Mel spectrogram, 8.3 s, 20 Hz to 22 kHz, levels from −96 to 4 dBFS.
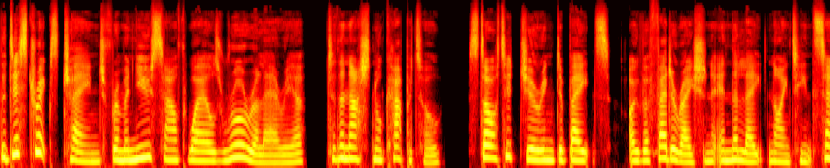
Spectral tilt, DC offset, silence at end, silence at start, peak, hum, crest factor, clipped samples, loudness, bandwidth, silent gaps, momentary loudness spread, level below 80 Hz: -3.5 dB/octave; under 0.1%; 0 s; 0 s; -2 dBFS; none; 16 dB; under 0.1%; -18 LUFS; 19.5 kHz; 3.07-3.25 s, 4.45-4.68 s; 8 LU; -60 dBFS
